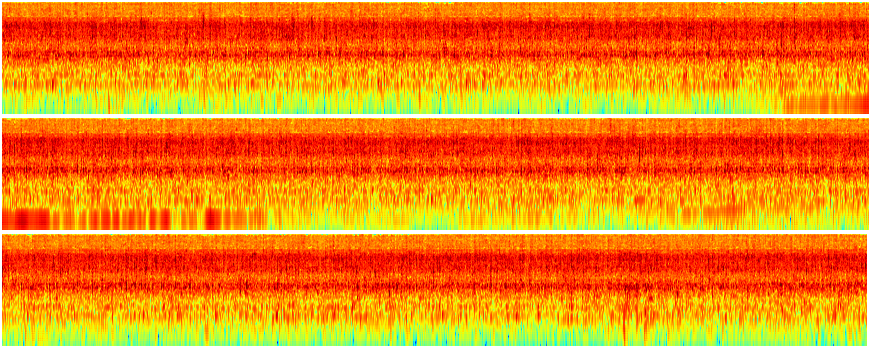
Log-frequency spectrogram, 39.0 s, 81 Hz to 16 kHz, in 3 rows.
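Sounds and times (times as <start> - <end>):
small waterfall splashing: 0.0 - 38.9
low hum: 10.8 - 27.2
faint rising tone: 11.0 - 27.0.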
